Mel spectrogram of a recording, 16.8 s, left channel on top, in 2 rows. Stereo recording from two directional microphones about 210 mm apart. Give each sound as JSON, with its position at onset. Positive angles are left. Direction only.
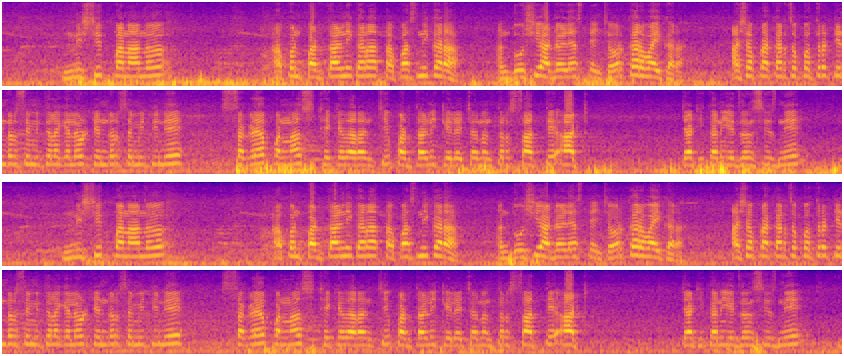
{"t": 0.7, "sound": "speech", "side_deg": 10}
{"t": 2.6, "sound": "speech", "side_deg": 10}
{"t": 15.2, "sound": "speech", "side_deg": 5}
